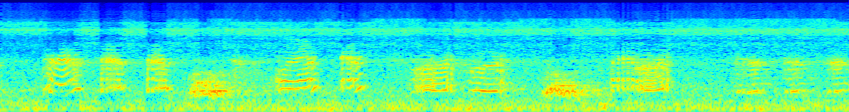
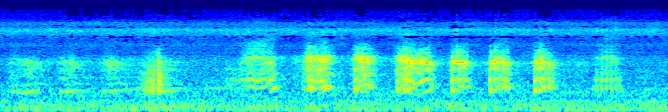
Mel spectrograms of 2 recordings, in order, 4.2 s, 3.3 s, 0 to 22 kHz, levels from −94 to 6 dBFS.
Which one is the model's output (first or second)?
second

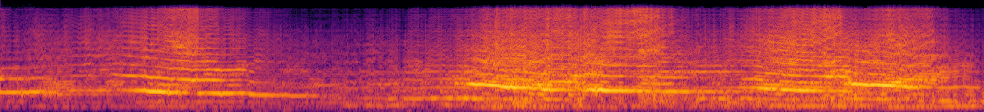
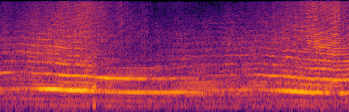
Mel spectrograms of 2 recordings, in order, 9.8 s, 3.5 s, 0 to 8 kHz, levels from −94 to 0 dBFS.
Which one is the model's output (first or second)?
first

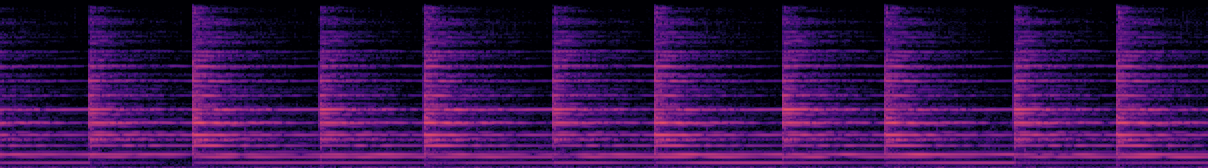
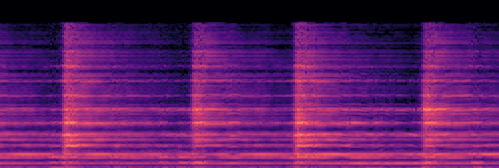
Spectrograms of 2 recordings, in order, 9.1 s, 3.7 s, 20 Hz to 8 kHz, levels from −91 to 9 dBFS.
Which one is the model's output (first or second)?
second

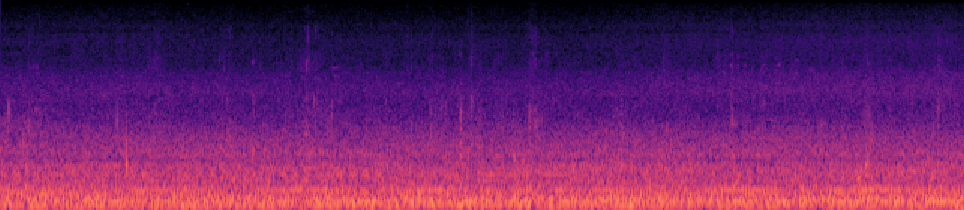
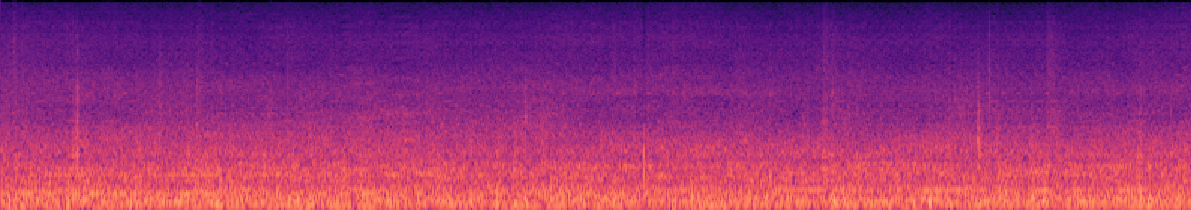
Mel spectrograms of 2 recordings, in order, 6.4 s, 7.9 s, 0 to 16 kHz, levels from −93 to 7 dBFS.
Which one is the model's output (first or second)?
second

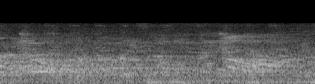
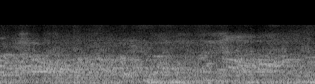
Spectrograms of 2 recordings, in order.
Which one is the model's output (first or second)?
second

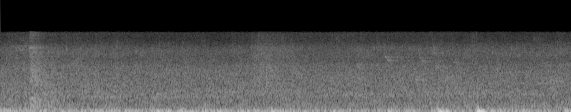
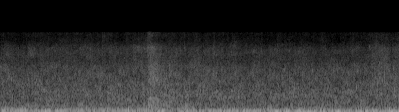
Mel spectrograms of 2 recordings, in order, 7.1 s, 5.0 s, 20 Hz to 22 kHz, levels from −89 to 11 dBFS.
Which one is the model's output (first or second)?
second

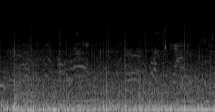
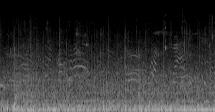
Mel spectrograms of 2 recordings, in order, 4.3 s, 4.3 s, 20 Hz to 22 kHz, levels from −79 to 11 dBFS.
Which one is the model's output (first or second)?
first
